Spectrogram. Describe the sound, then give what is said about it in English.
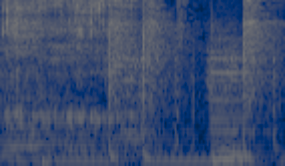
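Someone sips blueberry kombucha from a cup in a few short, slurping pulls, with wet airy bursts and a low gurgling hum underneath, moderately loud and with no talking. “Hold on, I'm sipping on one right now.”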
